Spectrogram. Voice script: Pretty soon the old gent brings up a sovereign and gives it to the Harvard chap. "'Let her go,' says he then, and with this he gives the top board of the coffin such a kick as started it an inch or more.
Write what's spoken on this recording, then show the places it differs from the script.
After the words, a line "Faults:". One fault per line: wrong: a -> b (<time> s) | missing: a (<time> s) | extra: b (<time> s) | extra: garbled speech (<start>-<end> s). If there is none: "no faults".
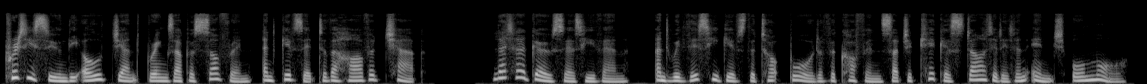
Pretty soon the old gent brings up a sovereign and gives it to the Harvard chap. "'Let her go,' says he then, and with this he gives the top board of the coffin such a kick as started it an inch or more.
Faults:
no faults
